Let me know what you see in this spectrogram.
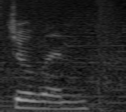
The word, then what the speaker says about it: Jolynn: That's not how you say your name, is it? – It's Jolynn.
